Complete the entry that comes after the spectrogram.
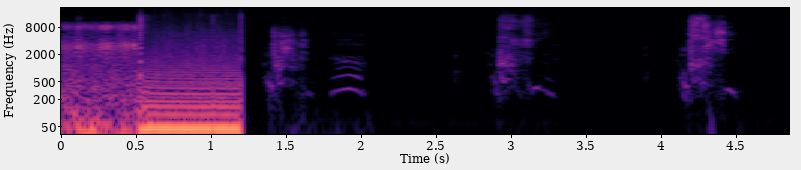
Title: Some of these sneezes are basically sound effects 💀🔊 #tsncore #fyp #foryou #viral #sneezing #funny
